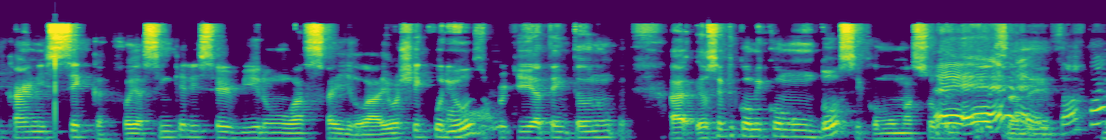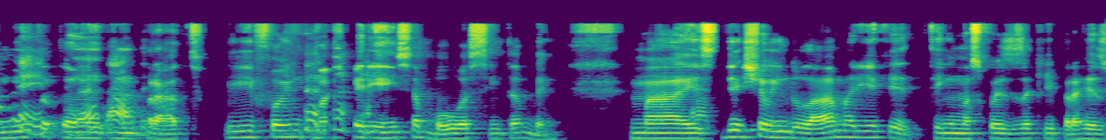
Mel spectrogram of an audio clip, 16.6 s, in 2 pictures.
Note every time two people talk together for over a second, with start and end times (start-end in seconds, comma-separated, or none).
7.0-9.5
